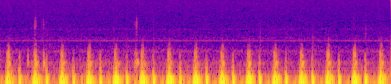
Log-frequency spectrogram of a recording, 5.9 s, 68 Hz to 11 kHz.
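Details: Male's own heartbeat during breath holds: strong, regular low heart thumps in paired beats at roughly 75 beats a minute, steady rhythm.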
